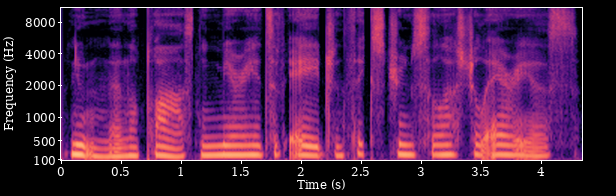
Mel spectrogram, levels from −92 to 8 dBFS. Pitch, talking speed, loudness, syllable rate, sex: 195 Hz, 165 wpm, -17 LUFS, 4.9 syllables/s, female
